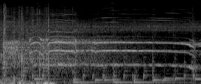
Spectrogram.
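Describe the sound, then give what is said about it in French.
A hen clucks over a continuous, steady backdrop, fairly loud for about two seconds with no talking. “Et la poule retourna librement au village.”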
